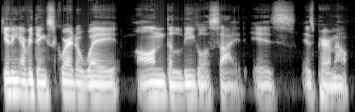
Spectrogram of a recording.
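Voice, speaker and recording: A man's voice: low-pitched, fairly even intonation, normal speed, a bit bright, no echo. A man interviewing casually as a podcast host, agreeable and affirming toward his guest.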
